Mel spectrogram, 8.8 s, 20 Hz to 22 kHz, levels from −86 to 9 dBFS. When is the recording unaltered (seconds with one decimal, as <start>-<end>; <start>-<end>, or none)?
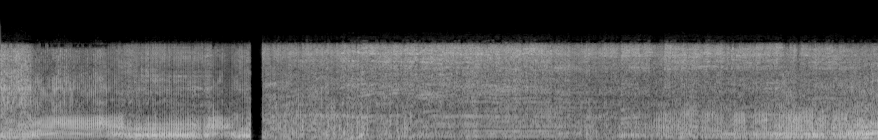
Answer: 0.0-1.0; 3.4-5.6; 6.2-8.8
